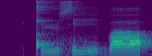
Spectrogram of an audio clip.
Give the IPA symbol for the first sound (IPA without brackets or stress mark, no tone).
ǃ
